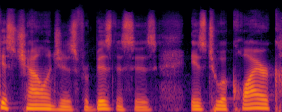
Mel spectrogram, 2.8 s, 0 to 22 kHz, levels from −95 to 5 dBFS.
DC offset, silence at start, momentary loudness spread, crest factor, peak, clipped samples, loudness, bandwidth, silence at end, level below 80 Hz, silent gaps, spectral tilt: under 0.1%; 0 s; 9 LU; 14 dB; -10 dBFS; under 0.1%; -25 LUFS; 15 kHz; 0 s; -52 dBFS; none; -5 dB/octave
